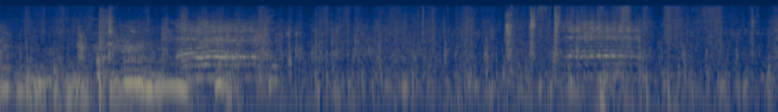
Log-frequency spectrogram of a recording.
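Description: Zwartbles lambs bleating during bottle feeding: two clear, high-pitched bleats, one about two seconds in and another about six seconds in, with lower calls near the start.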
